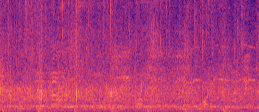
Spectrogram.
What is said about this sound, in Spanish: Aplaude el público. Ahora que se retira el futbolista Pimentonero.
